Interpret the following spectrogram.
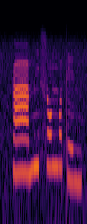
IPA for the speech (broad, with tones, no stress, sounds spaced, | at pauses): k aː˧ m ĩ˦ s ɔ˦ ŋ ɔ˦ t e˨ ŋ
